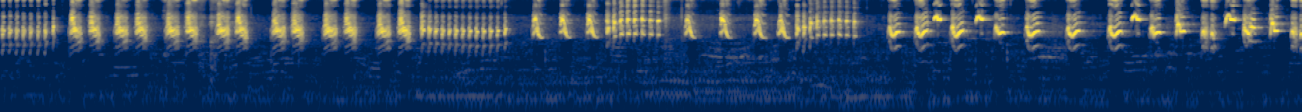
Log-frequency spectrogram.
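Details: Long-tailed shrike in lively full 'isian' song, a training recording with mimicked fill-in phrases, high and low. It gives a long run of sharp, rapid high chips, then slurred downward whistles and varied clipped notes.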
